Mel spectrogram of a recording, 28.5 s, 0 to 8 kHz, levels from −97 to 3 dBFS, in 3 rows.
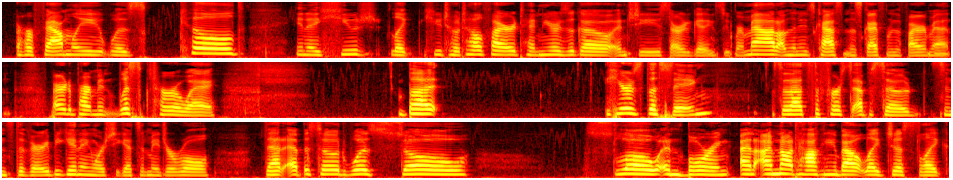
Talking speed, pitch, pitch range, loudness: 145 wpm, 200 Hz, 185-225 Hz, -21 LUFS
